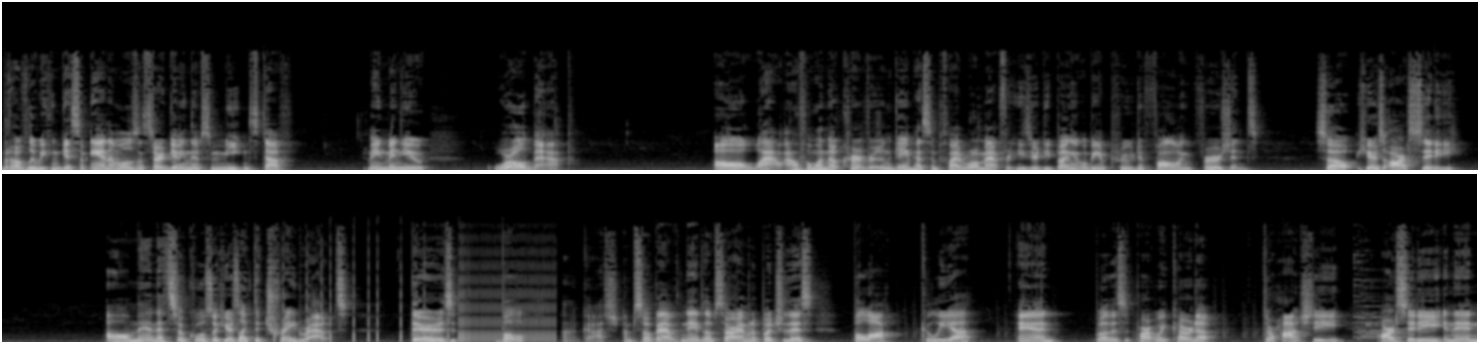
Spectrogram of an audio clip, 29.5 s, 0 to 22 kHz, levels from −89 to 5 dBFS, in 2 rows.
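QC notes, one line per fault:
17.47–19.23 s: GSM signalling bursts. A galloping dit-dit-dit of short 217 Hz buzzes sits roughly 10 dB below the sound. A nearby 2G phone is signalling in brief groups of radio bursts. The audio circuit rectifies each group into a short buzz.
19.32–20.30 s: GSM phone buzz. A hard, raspy 217 Hz buzz, rich in harmonics, runs steadily at about 16 dB below the sound. The phone is now in a call, transmitting 217 bursts per second. The circuit rectifies that pulse train into a tone.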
